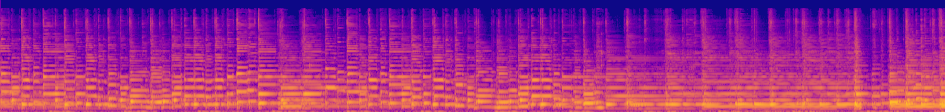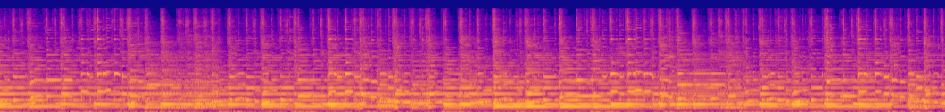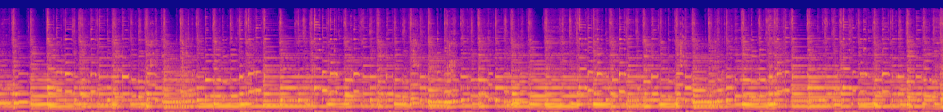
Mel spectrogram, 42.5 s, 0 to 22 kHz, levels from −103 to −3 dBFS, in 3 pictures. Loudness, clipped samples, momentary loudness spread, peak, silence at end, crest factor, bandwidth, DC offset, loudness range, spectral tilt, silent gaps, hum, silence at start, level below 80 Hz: -24 LUFS; under 0.1%; 8 LU; -6 dBFS; 0 s; 16 dB; 16 kHz; under 0.1%; 7 LU; -5.5 dB/octave; none; none; 0 s; -56 dBFS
